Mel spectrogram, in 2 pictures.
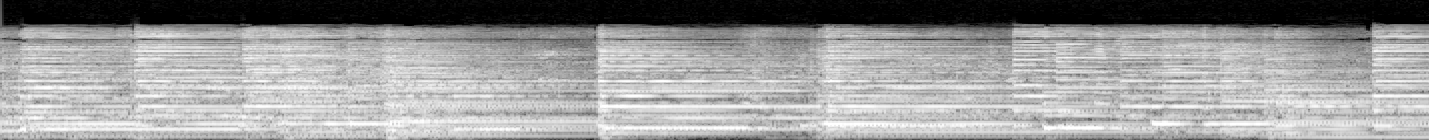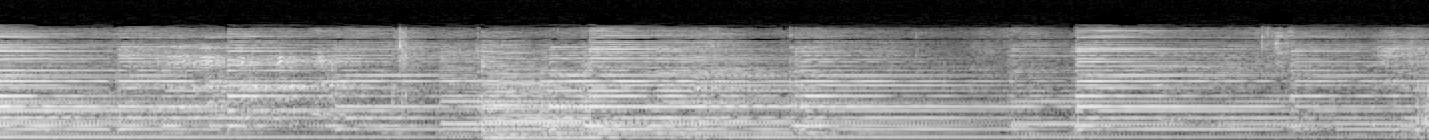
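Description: Country band playing an instrumental passage led by guitar, with held chords. A low bass note comes in about halfway through, and the music gets softer toward the end.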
